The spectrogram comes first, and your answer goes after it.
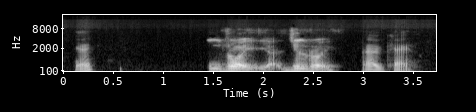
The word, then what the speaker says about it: Gilroy: Gilly Anderson and Gillory. Gillory. Okay, one more time. Look at this word, Jill and Roy together. Jill Roy. Yeah. Gilroy.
